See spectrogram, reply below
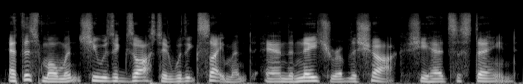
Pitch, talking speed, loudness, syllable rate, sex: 145 Hz, 195 wpm, -18 LUFS, 5.4 syllables/s, male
